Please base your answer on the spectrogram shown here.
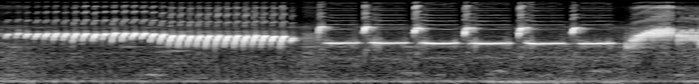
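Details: Singing canary used to draw song from other canaries: a smooth rapid high trill slowly dropping in pitch, then short paired notes over a steady whistle, ending in a rising buzzy phrase.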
